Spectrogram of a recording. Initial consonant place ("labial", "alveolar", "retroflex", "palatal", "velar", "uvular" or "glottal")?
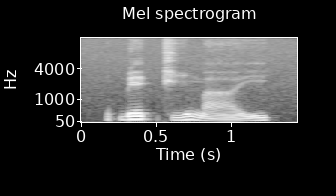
labial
